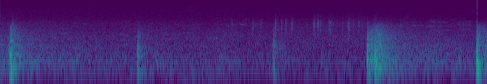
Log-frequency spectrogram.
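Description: Aerial firework shells bursting: about five irregular booms, each followed by an echo, the biggest about three and a half seconds in with a long crackling tail.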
